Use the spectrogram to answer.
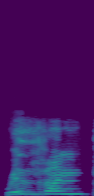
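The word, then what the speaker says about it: Ruthven: I pronounce it Lord Rhythvan, but it's spelled in a way that you'll find like a million different pronunciations of it,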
